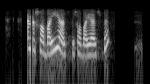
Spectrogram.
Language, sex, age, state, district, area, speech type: Bengali, female, 18-30, West Bengal, Purulia, urban, conversation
